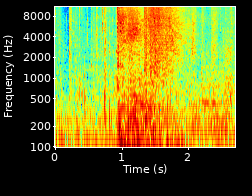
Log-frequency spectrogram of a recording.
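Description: A lightsaber ignites with a loud crackling whoosh.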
